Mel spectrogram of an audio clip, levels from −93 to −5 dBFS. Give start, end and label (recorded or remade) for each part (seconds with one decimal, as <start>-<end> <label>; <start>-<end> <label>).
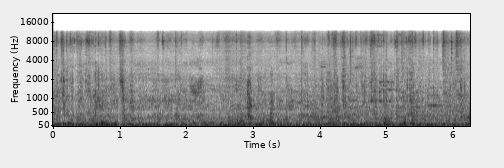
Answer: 0.0-0.6 recorded; 0.6-4.0 remade; 4.0-6.3 recorded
